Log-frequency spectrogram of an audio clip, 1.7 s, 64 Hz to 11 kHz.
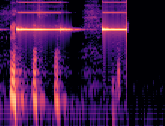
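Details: Shrill smoke alarm chirps, three quick then one more, set off by exhaust from an unmuffled International Harvester Farmall 450 tractor started indoors in a shop while it backfires through the carburetor.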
